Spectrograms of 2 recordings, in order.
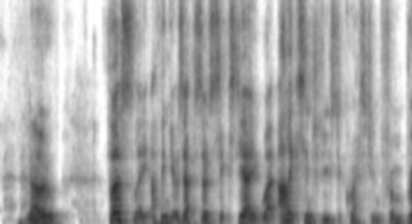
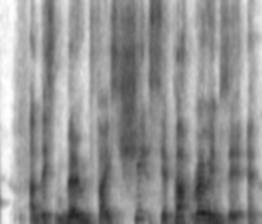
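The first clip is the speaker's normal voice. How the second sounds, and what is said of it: Poor attempt at Australian accent, sounds cockney. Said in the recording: “This has to be in an Australian accent ... That was more cockney than us, straight. That's a terrible accent.”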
